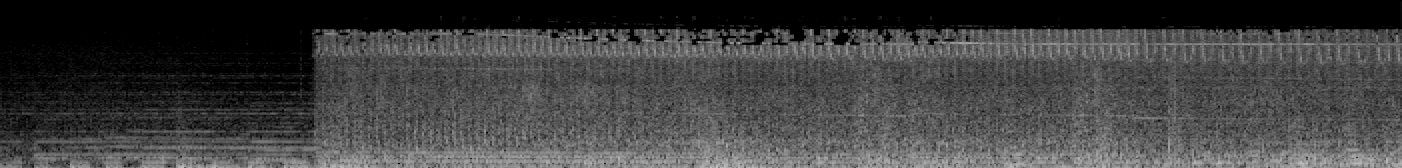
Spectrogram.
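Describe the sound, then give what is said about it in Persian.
A Saber Hawk helicopter landing: a loud, sustained roar of rotor and engine that surges in after about three seconds and stays steady and heavy to the end. “قربان، سابر هاک فرود اومد.”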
